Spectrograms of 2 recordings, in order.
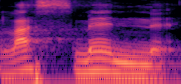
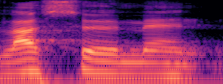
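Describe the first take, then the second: First: The first e of semaine is silent. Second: The first e of semaine is pronounced. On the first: The speaker calls it right. "il ne le prononce pas. Il va dire la semaine" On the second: The speaker calls it wrong. "la plupart la prononcent, on dit la semaine"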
